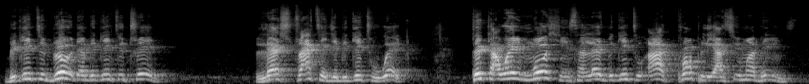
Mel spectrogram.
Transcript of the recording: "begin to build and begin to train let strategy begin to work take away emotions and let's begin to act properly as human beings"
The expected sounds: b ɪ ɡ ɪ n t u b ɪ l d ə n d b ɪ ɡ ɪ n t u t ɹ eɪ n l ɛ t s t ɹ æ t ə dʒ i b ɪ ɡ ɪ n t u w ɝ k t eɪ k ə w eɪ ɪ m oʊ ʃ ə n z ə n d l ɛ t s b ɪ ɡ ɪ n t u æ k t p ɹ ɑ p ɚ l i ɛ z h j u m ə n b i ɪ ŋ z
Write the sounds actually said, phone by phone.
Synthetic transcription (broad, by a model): b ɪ ɡ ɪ n t u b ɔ d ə n b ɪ ɡ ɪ n t u t ɹ eɪ n l ɛ t s t ɹ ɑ t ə dʒ i b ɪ ɡ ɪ n t u w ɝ k t eɪ k ə w eɪ m oʊ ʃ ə n s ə n l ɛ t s b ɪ ɡ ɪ n t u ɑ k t p ɹ ɑ p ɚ l i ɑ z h j u m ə n b i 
